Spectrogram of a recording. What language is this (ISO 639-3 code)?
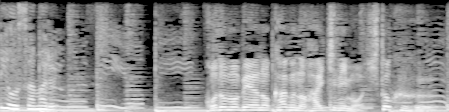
jpn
